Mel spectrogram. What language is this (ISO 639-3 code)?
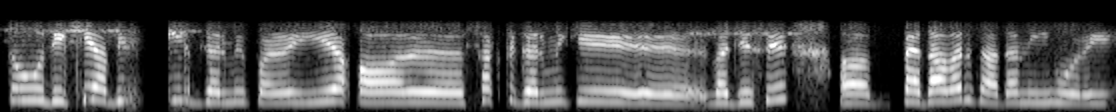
urd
